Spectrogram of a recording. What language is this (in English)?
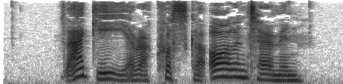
Cornish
